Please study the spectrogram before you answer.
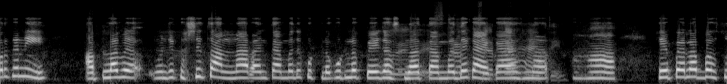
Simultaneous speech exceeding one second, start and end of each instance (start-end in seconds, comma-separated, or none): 3.9-6.1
